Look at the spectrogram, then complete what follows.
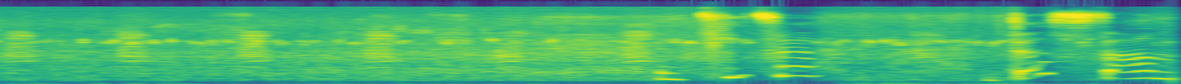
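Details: A mother Egyptian goose gives harsh, honking alarm calls in short bursts after a dog walks past, warning her chicks to stay close and alert; a person talks over a steady background hum.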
